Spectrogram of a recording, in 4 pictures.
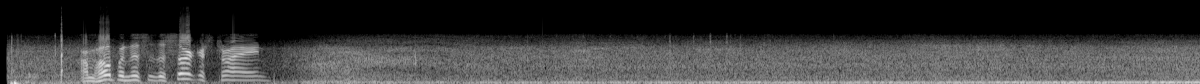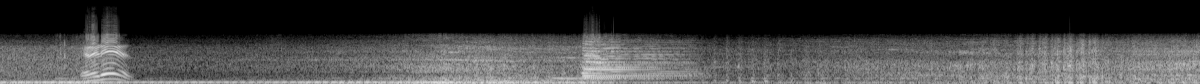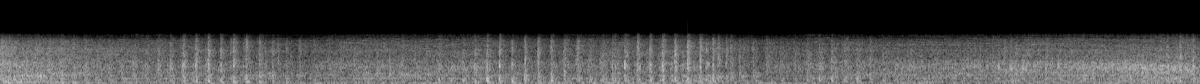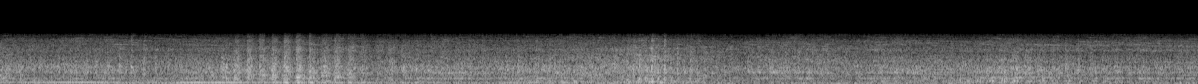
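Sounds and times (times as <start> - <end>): diesel locomotive rumble: 0.0 - 47.9
train horn blast: 17.3 - 19.2
wheels clicking over rail joints: 21.3 - 47.4.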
